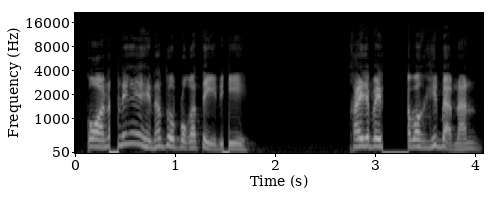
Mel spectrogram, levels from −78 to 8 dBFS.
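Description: At 0.34 s the speech stalls for 85 ms: an underrun with held sample. The buffer ran empty. The converter held its last value. The sound goes flat, and live audio was lost meanwhile. Repeats at 1.48 s (61 ms) and 3.07 s (256 ms).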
